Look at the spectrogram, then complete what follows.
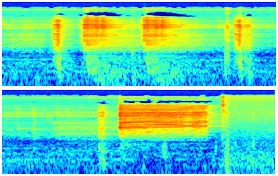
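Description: A music box being wound up again: a series of bright, ratcheting mechanical bursts with sharp clicks between them, the last winding stretch longer and louder, without any voices.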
